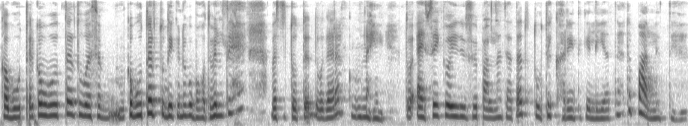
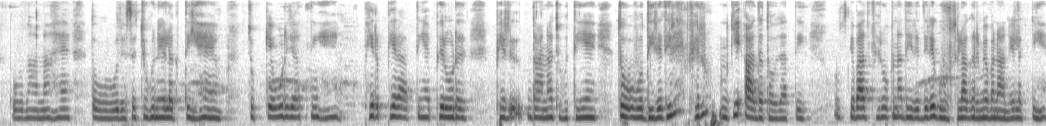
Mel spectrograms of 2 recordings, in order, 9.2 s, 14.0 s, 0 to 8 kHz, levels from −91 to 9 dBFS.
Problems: constant background noise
